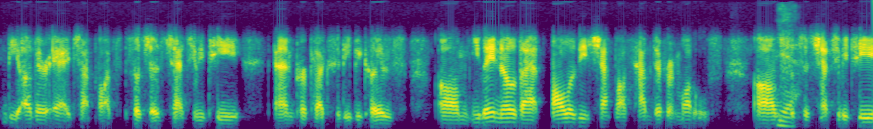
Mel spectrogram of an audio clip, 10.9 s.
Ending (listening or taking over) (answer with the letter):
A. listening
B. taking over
A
